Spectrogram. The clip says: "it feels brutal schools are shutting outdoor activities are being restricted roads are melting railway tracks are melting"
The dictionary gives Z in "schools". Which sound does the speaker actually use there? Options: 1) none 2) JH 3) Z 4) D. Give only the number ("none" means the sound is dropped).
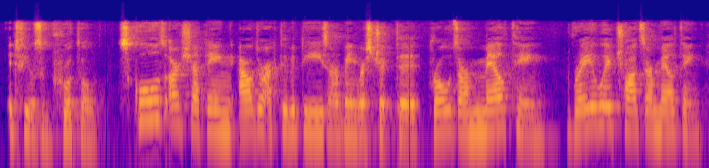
3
